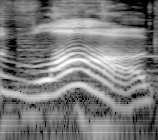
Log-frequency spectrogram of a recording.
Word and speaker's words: vlog: genres is is it is it okay if I pronounced Vlog incorrectly I didn't know it's supposed to be it's Vlog in English so I said it as V I didn't know it was Vlog how am I supposed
